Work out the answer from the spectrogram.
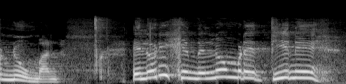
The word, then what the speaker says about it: Numan: Eh, todos lo conocemos así como Gary Newman, pero no Neuman, New hombre, sino Newman.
